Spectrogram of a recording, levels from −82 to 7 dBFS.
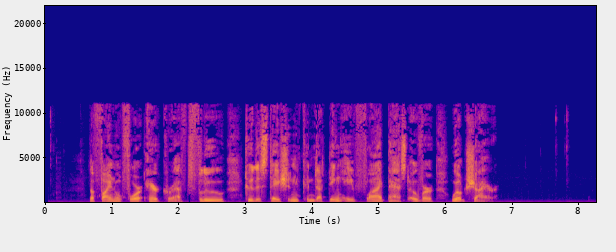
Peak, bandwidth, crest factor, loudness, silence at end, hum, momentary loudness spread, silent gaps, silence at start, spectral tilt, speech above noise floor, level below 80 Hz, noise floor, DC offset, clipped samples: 0 dBFS; 11.5 kHz; 20 dB; -18 LUFS; 1.5 s; 60 Hz at -45 dBFS; 10 LU; none; 0.65 s; -2.5 dB/octave; 42 dB; -50 dBFS; -61 dBFS; under 0.1%; under 0.1%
